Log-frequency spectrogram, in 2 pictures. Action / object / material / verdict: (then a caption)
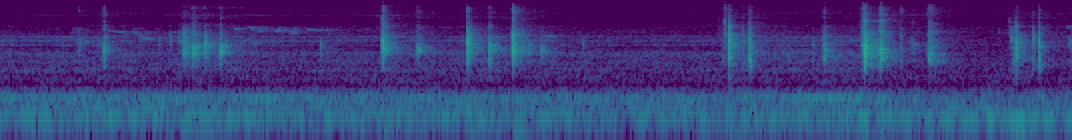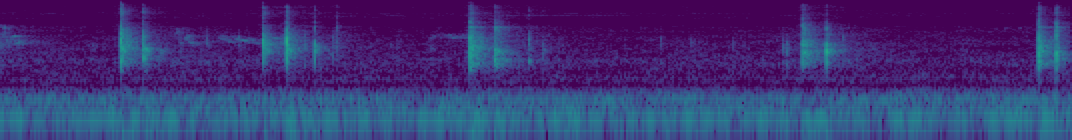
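tap / mechanical keyboard with plastic keycaps / plastic / none. Fingertips tap on the plastic keycaps of a white mechanical keyboard in uneven bursts of typing. Each keystroke gives a short, bright, dry click that dies away almost at once, over a faint steady low hum.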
